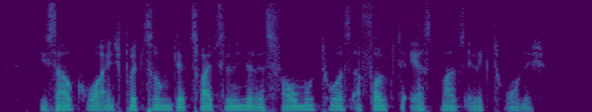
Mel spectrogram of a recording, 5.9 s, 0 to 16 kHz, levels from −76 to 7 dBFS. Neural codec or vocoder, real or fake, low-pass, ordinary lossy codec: none; real; 14.4 kHz; MP3, 96 kbps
